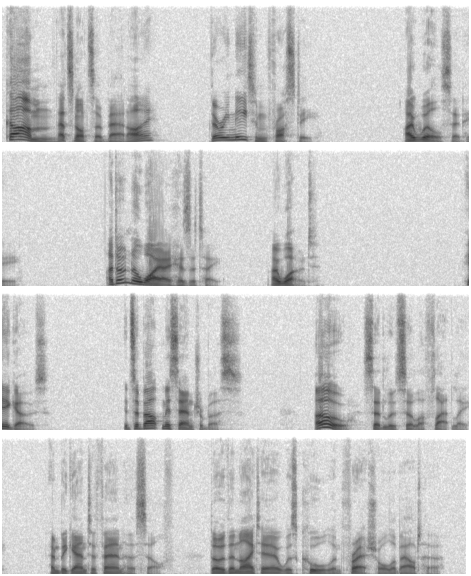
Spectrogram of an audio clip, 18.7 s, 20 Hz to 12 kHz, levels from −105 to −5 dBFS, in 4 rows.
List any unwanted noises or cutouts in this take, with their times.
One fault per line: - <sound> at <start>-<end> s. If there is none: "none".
none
